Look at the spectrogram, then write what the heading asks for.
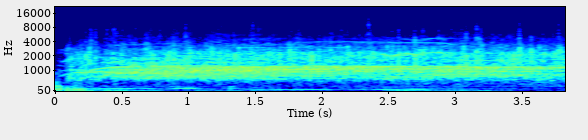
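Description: Moderate applause from a small crowd, steady clapping that holds at an even level throughout, with a faint tonal hum underneath.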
